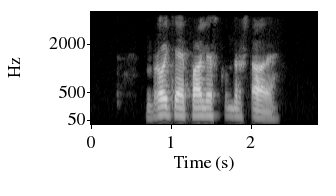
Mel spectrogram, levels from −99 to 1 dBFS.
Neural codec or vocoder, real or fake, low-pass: none; real; 3.6 kHz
